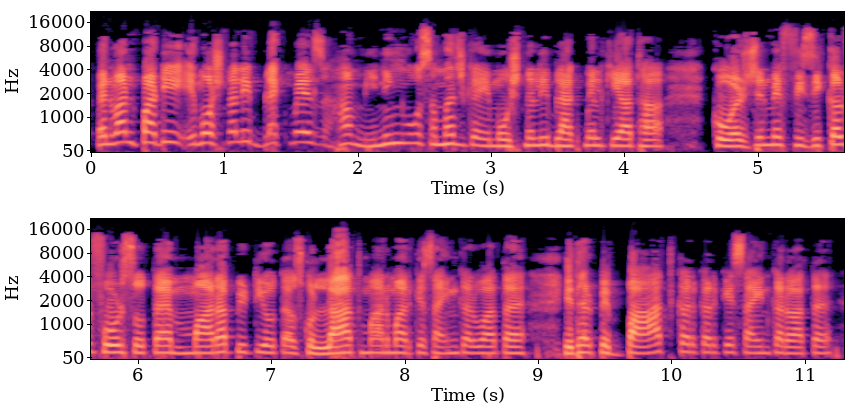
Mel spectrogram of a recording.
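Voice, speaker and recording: A middle-aged man with an Indian English accent teaching law to a classroom, animated and teasing, reciting definitions slowly word by word. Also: sits high, no room sound.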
